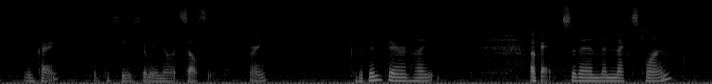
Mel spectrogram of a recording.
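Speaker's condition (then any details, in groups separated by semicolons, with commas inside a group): No condition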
